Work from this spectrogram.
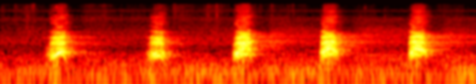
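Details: Seven-year-old Great Dane Katie leaping and bouncing after a squirrel up a tree, giving five deep, full barks spaced just under a second apart over a quiet outdoor background.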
